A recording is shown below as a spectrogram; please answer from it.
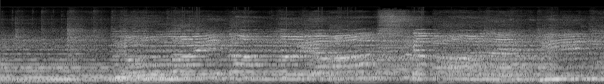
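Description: A man and a woman singing a Romanian gospel hymn together into microphones, with vibrato in the voices. The voices come in about a second in, over a steady held note.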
